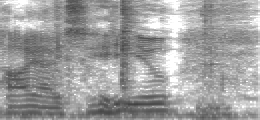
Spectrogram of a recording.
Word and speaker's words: Hiseeu: Is by Hiseeu, which is spelled just like it sounds, Hiseeu.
